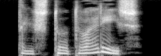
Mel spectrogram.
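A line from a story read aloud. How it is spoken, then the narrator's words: Whisper. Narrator (Russian): прошептал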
